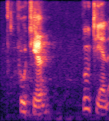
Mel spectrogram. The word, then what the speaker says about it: Futian: Futian. Okay, so it just as it looks. Residents remain confined to their homes in the southern part of Futian district, but it says,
